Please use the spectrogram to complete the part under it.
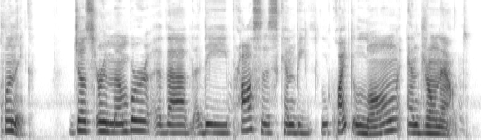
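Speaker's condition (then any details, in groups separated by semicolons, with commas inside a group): No condition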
